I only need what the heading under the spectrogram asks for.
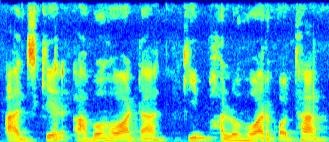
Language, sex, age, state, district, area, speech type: Bengali, male, 30-45, West Bengal, Bankura, urban, read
